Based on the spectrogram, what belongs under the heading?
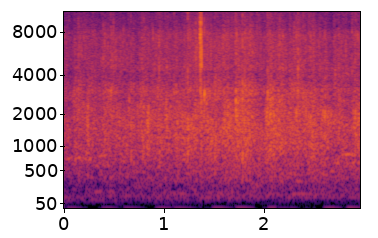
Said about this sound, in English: We are so grateful for the freedom that we have here in this country. So, yes, you can applaud that.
